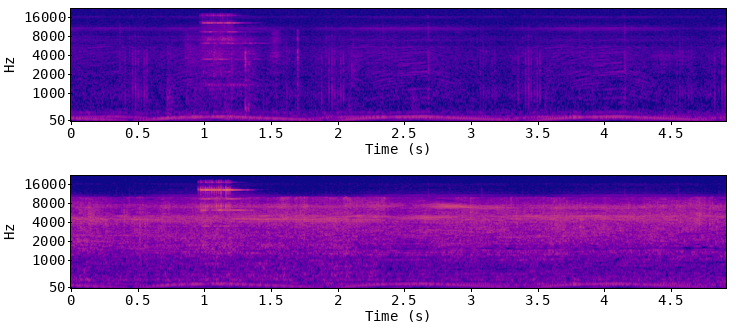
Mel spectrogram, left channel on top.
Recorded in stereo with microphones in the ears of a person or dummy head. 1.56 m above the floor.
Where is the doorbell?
80° right, 2.5 m.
